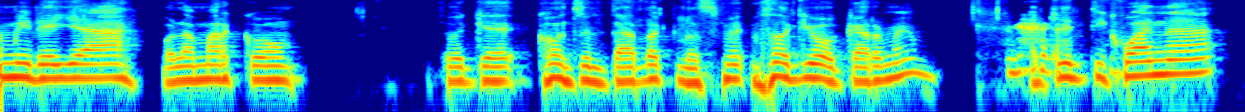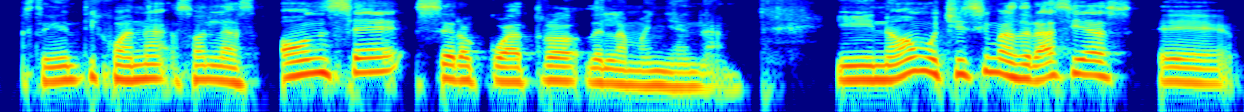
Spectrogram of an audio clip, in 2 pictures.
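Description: A man's voice: mid-range voice, mellow, no room sound, clean studio sound. A man, a podcast guest talking casually and thinking aloud with many fillers over a video call. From Mexico. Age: 30s. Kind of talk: casual conversation.

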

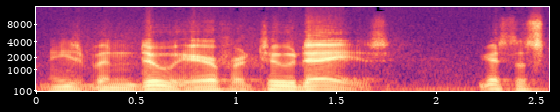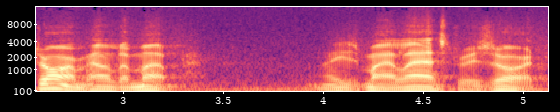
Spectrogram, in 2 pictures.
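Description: A man's voice: lowish voice, moderate pace, pushed and bright. A man playing a weary, earnest army captain in an old radio western, grave and clipped, with an American accent. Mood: weary, determined. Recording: faintly noisy old radio recording.

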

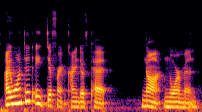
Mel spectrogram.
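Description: Female picture-book narrator. Lowish voice, unhurried and measured, expressive for young listeners. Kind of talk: expressive children's storybook reading.

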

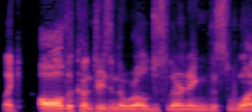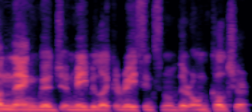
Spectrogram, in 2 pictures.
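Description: A man's voice: mid-range voice, fairly even intonation, fairly quick, a little mellow, no echo. A man from Lebanon who talks thoughtfully and asks the others questions in a casual conversation.

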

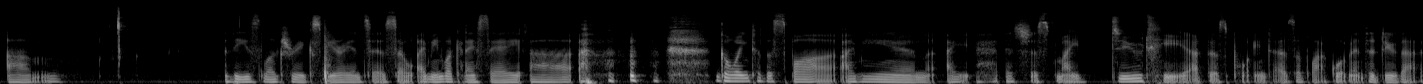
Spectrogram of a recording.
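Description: Woman host just chatting, slow and halting, dry close sound. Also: a bass voice, creaky, a little mellow, dry recording. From parents from Barbados. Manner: slow, halting, many fillers. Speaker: podcast host. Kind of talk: casual solo talk.

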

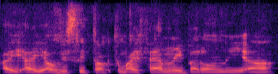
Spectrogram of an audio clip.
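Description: A man's voice: lowish voice, level tone, fairly quick, darkish tone, lo-fi sound. A man in his thirties from Poland, Polish his first language, answering interview questions in a hesitant, reflective way with many fillers and restarts.

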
